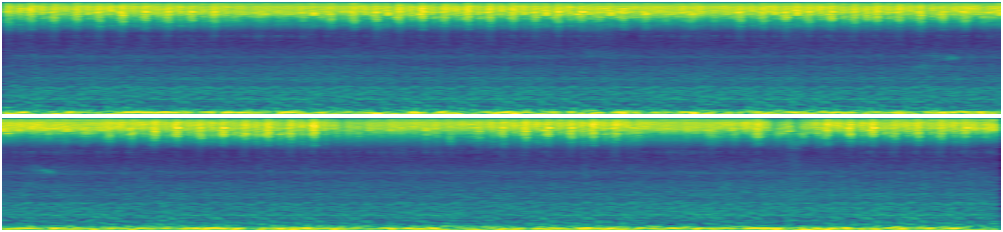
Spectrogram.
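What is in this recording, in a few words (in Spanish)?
sonido calmado de una playa; field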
